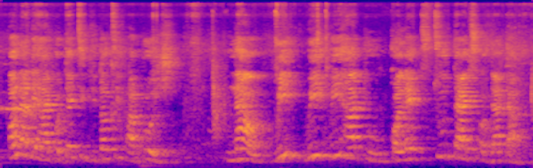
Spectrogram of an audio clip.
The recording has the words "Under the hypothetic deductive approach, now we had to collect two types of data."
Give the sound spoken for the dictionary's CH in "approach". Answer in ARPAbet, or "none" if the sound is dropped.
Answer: CH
